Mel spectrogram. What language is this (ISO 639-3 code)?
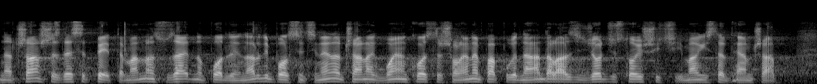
srp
